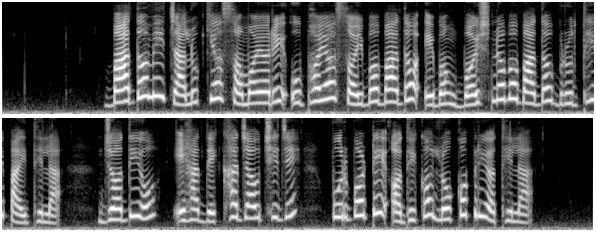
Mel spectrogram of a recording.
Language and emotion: Odia, neutral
